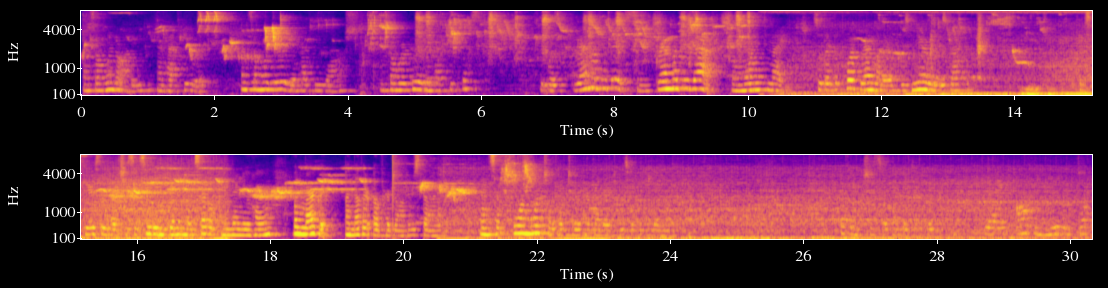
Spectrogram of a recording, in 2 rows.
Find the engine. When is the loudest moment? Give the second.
16 s.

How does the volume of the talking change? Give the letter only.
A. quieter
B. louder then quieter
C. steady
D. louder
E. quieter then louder
B.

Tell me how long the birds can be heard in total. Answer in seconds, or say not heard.
22 s.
